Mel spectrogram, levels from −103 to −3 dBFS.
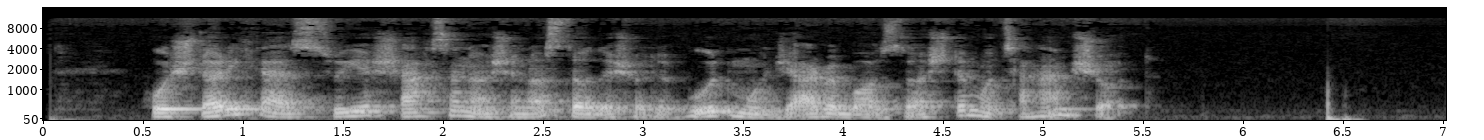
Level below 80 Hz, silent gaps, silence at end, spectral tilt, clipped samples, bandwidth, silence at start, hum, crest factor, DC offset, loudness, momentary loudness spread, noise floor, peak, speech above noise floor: -52 dBFS; none; 0.4 s; -6.5 dB/octave; under 0.1%; 11.5 kHz; 0.05 s; none; 18 dB; under 0.1%; -27 LUFS; 11 LU; -69 dBFS; -10 dBFS; 43 dB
